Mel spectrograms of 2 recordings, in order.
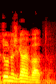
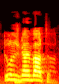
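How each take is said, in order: First: Said low and soft, trailing off. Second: Tu nicht gehen weiter said again with more push; firm repeat. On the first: Preacher first says the warning softly, then quietly. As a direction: let it sink down quietly. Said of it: "repeated line, soft first". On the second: Preacher repeats the warning to his listeners, firmly. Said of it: "repeated line, firmer". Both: Shown as a demonstration.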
